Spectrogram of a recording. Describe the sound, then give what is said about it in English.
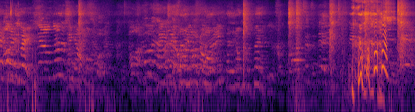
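Several sharp, fleshy slaps of a man's hand on his own bare belly, coming at irregular intervals, fairly loud, over a background of people talking and laughing. “He's slapping his belly.”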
